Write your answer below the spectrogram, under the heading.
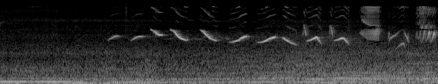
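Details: Black bullfinch, recorded in 2019, singing a quick run of clear, slurred whistles, some rising and some falling, over a low background hum.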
